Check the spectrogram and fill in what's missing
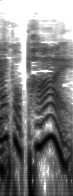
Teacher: Apple pie 其实它的重音是 pie， okay,然后 apple 就不用加重音了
